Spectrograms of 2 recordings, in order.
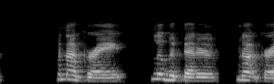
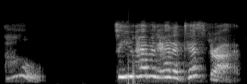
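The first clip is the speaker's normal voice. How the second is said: teasing; 10 semitones higher, 5 dB louder than usual. Retold or imitated. Teasing the husband about sex.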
